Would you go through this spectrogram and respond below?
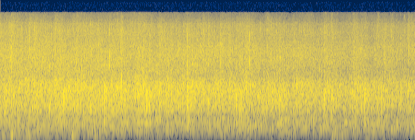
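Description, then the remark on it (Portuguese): An audience claps steadily for several seconds in applause to God, a dense, continuous wash of many hands with no voices rising above it and no break in the sound. “Vamos aplaudir ao nosso Deus.”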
